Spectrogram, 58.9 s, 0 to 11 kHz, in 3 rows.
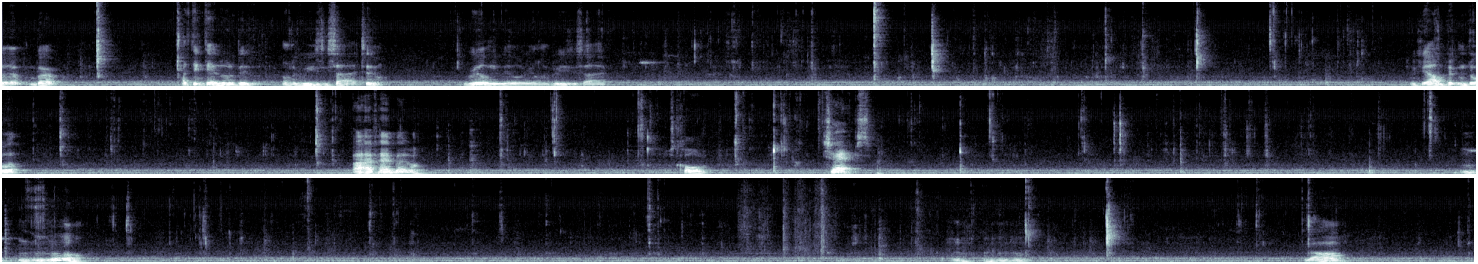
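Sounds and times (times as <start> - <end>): steady low hum: 0.0 - 58.9
person chewing with mouth smacks: 8.3 - 16.2, 16.8 - 18.4, 25.4 - 28.6, 29.2 - 30.6, 31.6 - 33.4, 34.0 - 39.9, 40.7 - 54.5, 55.7 - 56.8.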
